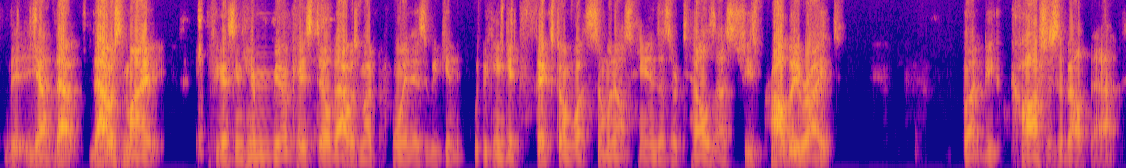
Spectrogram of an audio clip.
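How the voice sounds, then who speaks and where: A man with a fairly low voice gives his clinical take in an online panel. He is brisk and practical, numbering his points as he goes. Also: a bit bright, poor audio. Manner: direct and practical, lists steps. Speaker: critical care physician panelist.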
